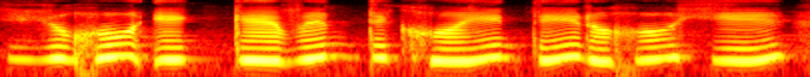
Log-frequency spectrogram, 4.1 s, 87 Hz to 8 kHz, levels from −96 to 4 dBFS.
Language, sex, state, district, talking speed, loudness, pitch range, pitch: Hindi, female, Himachal Pradesh, Shimla, 105 wpm, -15 LUFS, 240-275 Hz, 255 Hz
